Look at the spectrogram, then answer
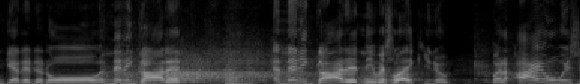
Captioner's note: laughter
